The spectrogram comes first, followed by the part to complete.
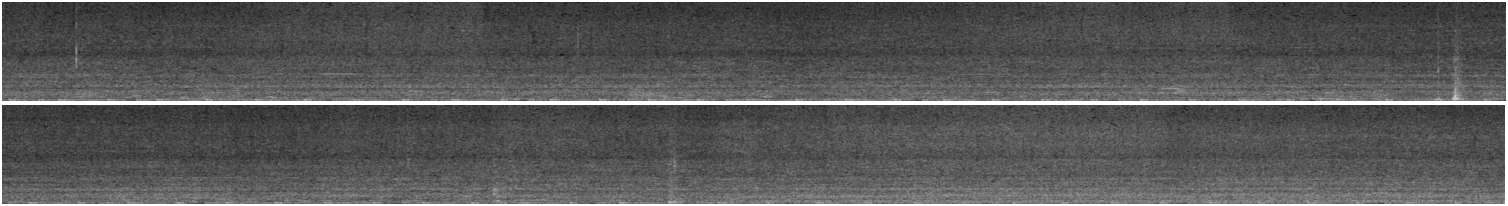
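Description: Steady whoosh of a hair dryer running, with a single sharp click about halfway through.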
